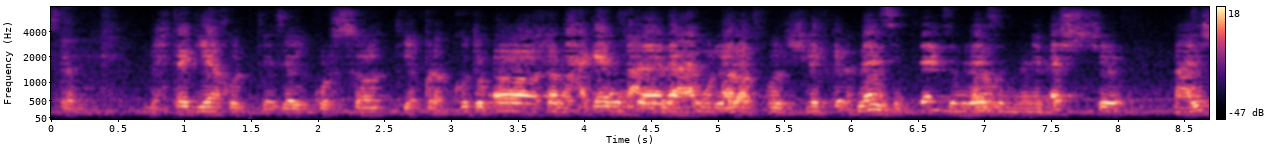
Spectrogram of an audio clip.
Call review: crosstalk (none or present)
present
